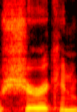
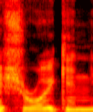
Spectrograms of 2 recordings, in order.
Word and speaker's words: shuriken: stuff with the new shuriken particle system uh I'm sure you're going to hear me pronounce that that like four or five different ways I always say shuren even though it's pronounced shuriken um though I'm sure maybe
